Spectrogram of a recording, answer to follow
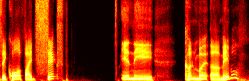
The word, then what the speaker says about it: CONMEBOL: They qualified 6th in the CONMEBOL?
